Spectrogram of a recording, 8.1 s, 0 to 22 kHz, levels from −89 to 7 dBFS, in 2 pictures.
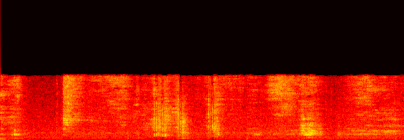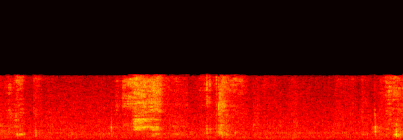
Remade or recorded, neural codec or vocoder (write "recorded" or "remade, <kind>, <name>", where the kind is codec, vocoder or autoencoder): recorded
